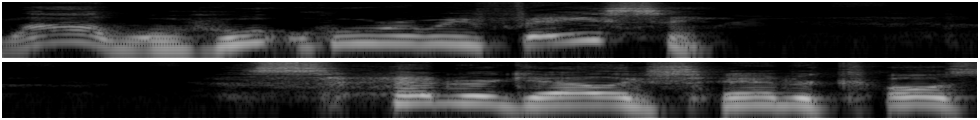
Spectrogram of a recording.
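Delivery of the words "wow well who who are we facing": very high, eager, excited voice. Retelling a wrestler asking about the match: imitating Leon Slater, all excited. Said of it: "Leon's all excited".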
